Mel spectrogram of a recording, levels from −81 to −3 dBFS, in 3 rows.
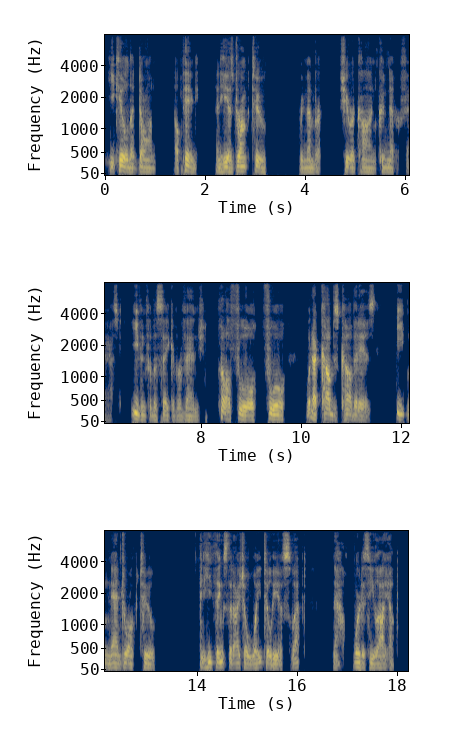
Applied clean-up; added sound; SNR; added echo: none; none; none; none.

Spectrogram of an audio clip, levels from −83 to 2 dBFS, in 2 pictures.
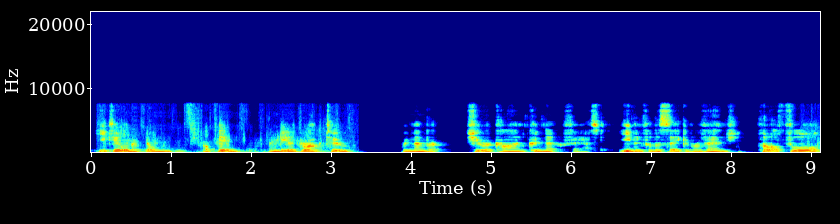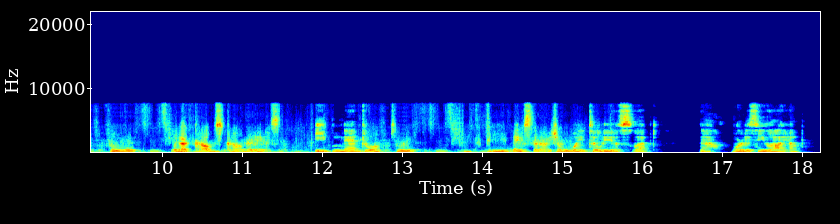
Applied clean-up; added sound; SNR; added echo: neural separator model SepFormer DNS4.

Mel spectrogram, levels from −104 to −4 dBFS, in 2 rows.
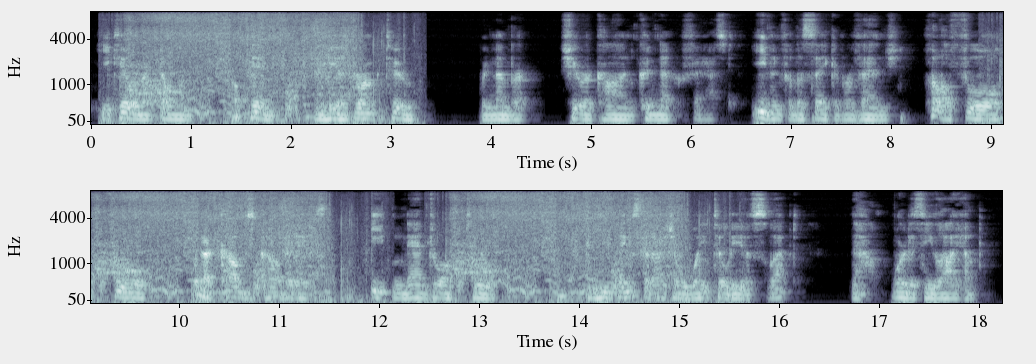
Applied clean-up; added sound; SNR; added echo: none; Packing tape, duct tape; 3 dB; reverberation time 0.2 s.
